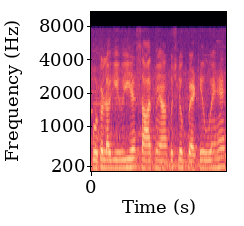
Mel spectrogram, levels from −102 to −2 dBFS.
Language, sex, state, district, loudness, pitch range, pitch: Hindi, male, Madhya Pradesh, Umaria, -15 LUFS, 155-165 Hz, 160 Hz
